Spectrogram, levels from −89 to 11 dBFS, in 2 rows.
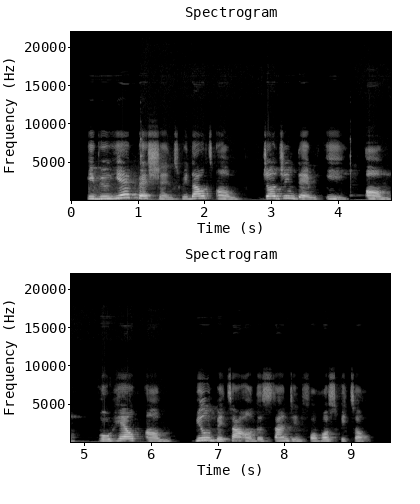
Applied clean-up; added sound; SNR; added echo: neural mask model DeepFilterNet 3.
